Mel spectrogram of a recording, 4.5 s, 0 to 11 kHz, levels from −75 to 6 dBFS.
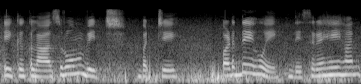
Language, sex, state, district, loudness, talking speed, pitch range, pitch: Punjabi, female, Punjab, Kapurthala, -13 LUFS, 130 wpm, 210-270 Hz, 235 Hz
